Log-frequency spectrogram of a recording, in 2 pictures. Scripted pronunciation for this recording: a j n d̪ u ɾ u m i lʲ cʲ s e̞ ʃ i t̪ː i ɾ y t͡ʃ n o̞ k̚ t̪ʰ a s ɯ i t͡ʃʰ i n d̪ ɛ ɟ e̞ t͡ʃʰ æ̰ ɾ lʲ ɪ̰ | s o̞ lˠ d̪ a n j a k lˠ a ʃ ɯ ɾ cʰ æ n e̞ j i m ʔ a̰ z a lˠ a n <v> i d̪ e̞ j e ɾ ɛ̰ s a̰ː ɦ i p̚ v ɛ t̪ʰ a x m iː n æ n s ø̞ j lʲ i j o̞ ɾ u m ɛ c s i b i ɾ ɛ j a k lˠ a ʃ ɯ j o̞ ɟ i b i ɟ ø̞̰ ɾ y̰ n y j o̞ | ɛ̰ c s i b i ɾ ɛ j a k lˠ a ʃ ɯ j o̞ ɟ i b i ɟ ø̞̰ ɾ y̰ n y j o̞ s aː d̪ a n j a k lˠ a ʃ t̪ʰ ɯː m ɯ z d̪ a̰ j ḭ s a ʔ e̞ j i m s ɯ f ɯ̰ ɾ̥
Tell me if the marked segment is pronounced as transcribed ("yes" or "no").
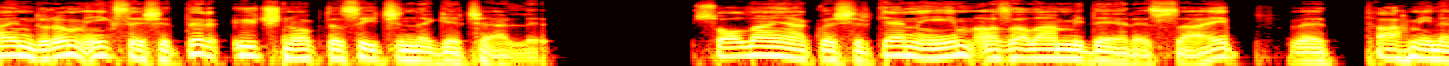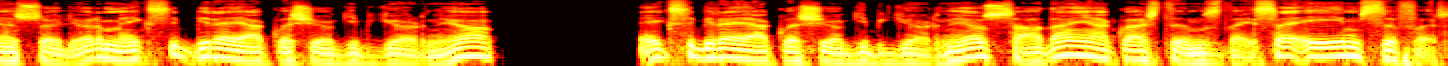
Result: no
